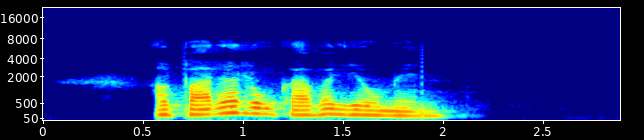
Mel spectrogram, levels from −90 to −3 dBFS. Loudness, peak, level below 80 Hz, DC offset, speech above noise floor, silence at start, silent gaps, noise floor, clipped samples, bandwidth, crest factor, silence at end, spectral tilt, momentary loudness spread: -24 LUFS; -4 dBFS; -62 dBFS; under 0.1%; 63 dB; 0.55 s; none; -86 dBFS; under 0.1%; 7.6 kHz; 22 dB; 0.9 s; -10 dB/octave; 12 LU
